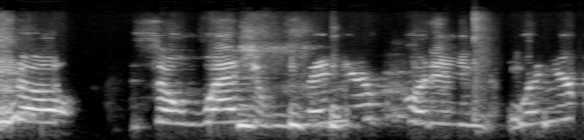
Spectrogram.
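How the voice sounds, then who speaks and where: In a raised, projected voice, a woman speaks with a bright, sharp tone. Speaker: sales manager leading team training. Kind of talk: training tutorial on video call. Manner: animated.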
